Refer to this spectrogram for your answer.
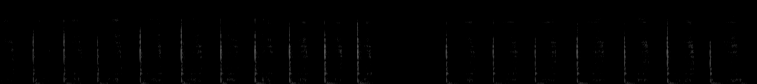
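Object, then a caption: Chalk stick on a blackboard. A pink chalk stick held in the fingers retraces a flower outline on a flat black chalkboard with 18 short, bright, scratchy rubbing strokes. A brief pause comes midway before the strokes resume, and each scrape is dry and grainy, with almost no low end and no ring after it.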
